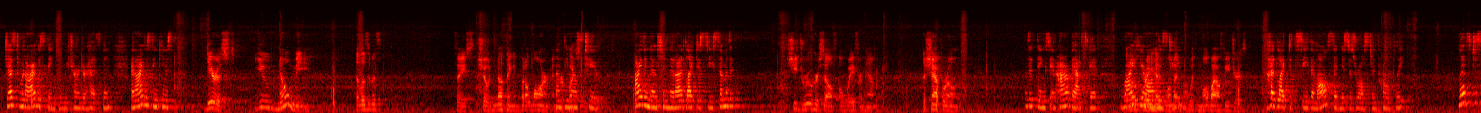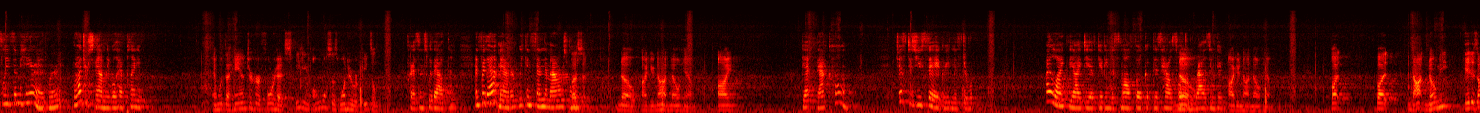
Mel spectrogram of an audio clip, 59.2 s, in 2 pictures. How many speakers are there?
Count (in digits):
2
